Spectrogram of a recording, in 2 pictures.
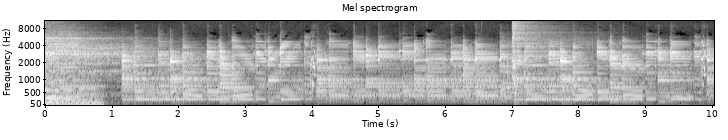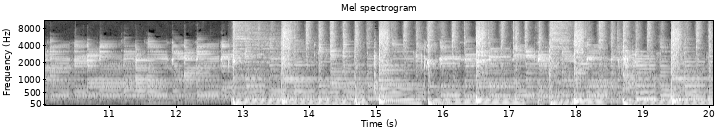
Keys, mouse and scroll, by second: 1.5 click, 1.6 drag, 2.5 click, 3.2 click, 3.3 click, 3.7-4.0 drag, 6.7 click, 7.3 drag, 9.3 click, 9.8 click, 10.5 click, 10.8-11.2 drag, 11.3 drag, 11.4 click, 13.4 click, 16.0-18.3 drag.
